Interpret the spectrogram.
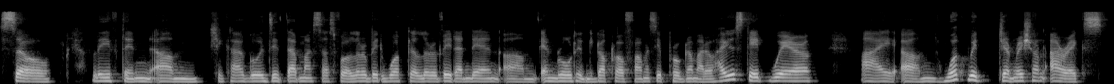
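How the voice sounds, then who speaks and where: A woman with a Cameroonian accent speaks in a low, dark, mellow voice. She gives a webinar talk over a video call, chatty and personal, with asides to her listeners. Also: fairly even intonation, moderate pace. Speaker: guest presenter, pharmacist. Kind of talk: webinar presentation.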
